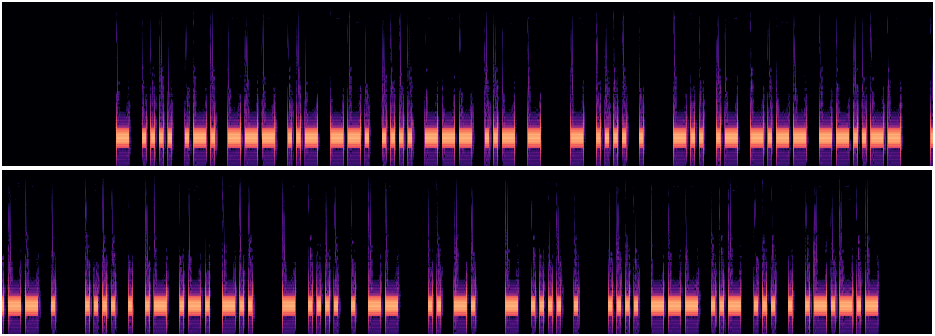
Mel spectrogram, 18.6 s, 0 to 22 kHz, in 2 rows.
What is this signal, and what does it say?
Morse code, heard as a keyed tone, about 27 wpm, 700 Hz. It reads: THROUGHOUT THE DAY, WE HEARD THEM IN THE HOUSE.
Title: Sentences from Top 1000 Words - Review Part 5 - 28wpm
